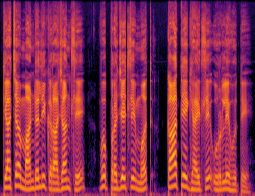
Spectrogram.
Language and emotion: Marathi, neutral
